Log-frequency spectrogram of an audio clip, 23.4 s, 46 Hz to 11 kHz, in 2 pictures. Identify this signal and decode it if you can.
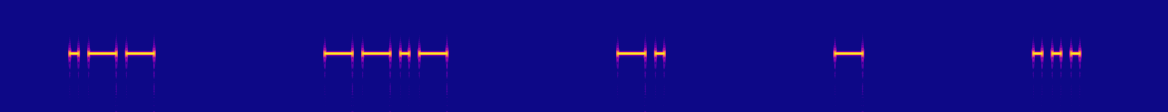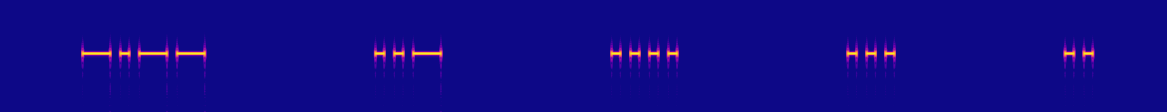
Morse code, heard as a keyed tone, about 13 wpm, spaced as for 4 wpm, 800 Hz. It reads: WQNTS YUHSI
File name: formation / cw / Text81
